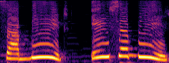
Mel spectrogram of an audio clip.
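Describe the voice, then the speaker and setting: A woman's voice: high voice, lively intonation, slow pace, darkish tone, faint music behind. A woman voicing an earnest, polite young schoolboy in a children's moral cartoon. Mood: prodding, concerned.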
